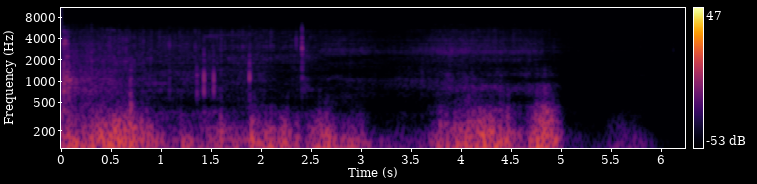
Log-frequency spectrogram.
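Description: Wind buffeting the microphone in uneven low rumbling gusts, dying away near the end.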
